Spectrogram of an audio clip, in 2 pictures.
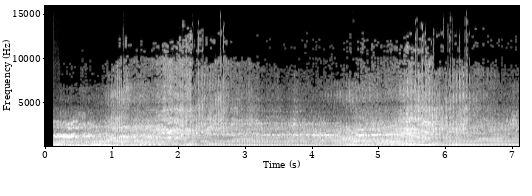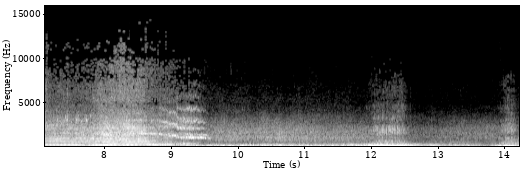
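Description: A car engine revving hard while its tyres squeal and skid, as in a burnout or donuts. After about nine and a half seconds the high, gliding revs fall away to a lower rumble, which swells briefly a couple of seconds later.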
